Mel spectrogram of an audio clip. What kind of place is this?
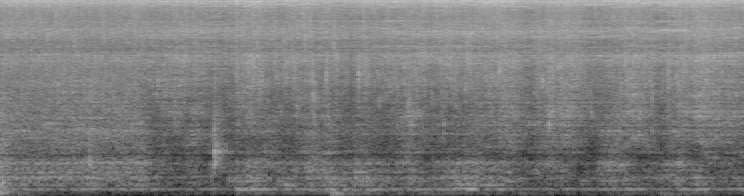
kitchen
